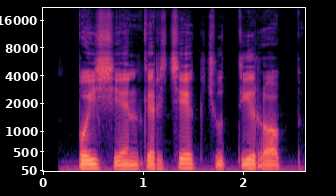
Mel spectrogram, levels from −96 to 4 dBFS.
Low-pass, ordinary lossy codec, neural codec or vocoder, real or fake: none; none; vocoder, 44.1 kHz, 128 mel bands every 256 samples, BigVGAN v2; fake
